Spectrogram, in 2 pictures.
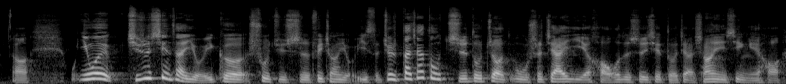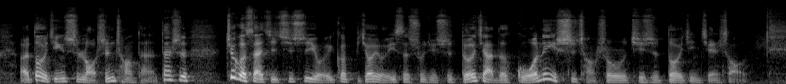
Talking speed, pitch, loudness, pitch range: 350 characters per minute, 120 Hz, -26 LUFS, 105-145 Hz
